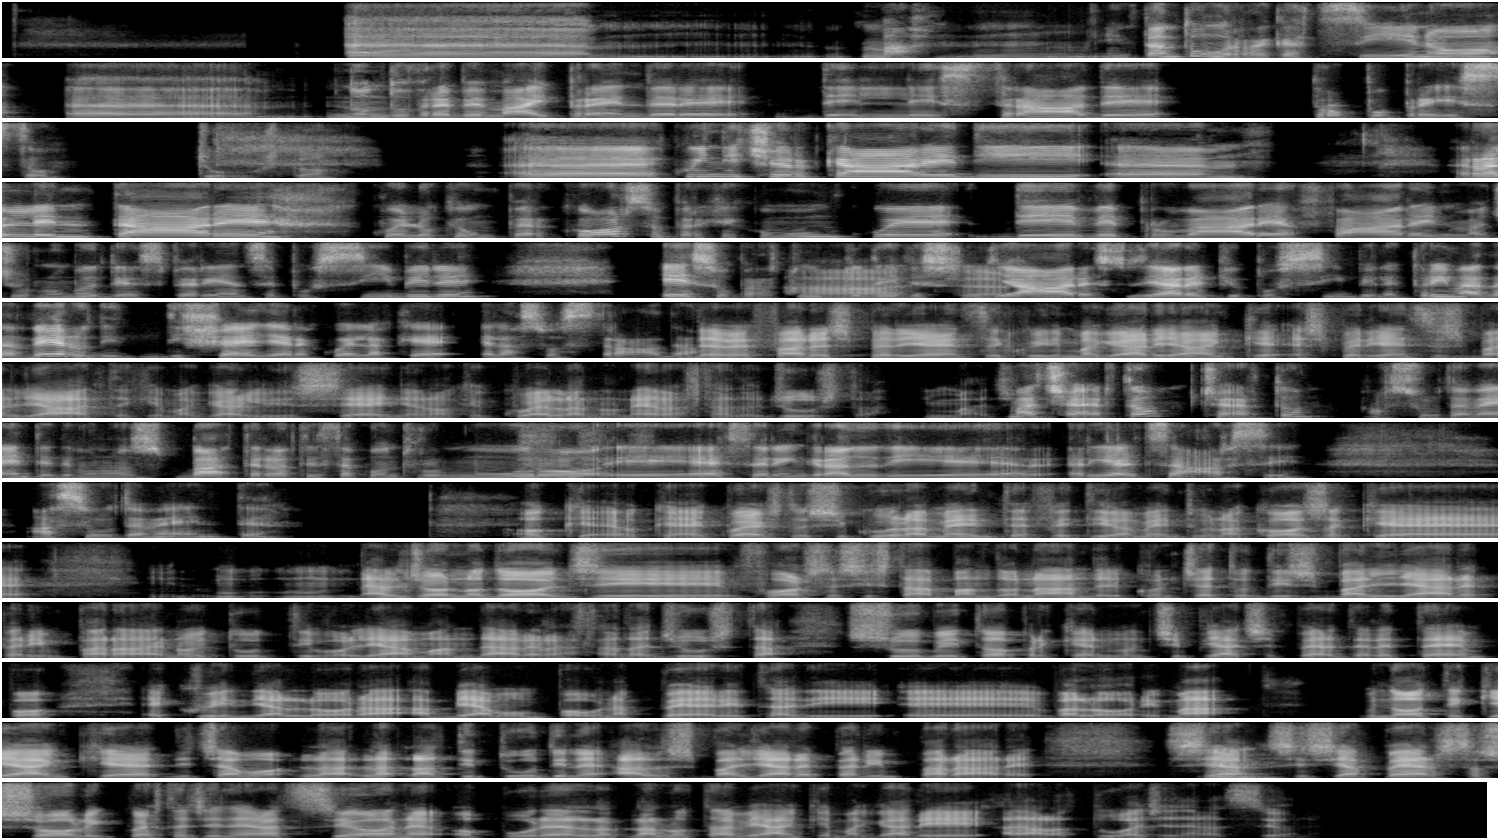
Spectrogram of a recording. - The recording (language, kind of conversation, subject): Italian, podcast, Quali valori della tua famiglia vuoi tramandare, e perché?
- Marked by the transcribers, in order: drawn out: "Ehm"; chuckle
